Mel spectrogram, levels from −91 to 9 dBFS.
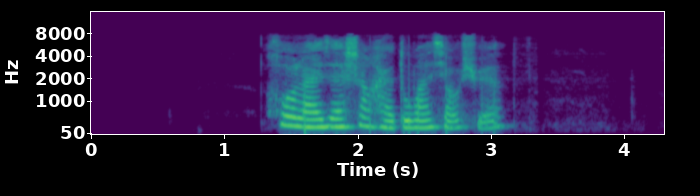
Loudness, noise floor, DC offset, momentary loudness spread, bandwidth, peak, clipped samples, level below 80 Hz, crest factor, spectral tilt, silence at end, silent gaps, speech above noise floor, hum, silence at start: -22 LUFS; under -90 dBFS; under 0.1%; 12 LU; 8.2 kHz; -6 dBFS; under 0.1%; -58 dBFS; 20 dB; -3.5 dB/octave; 1.2 s; none; over 69 dB; none; 1.35 s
